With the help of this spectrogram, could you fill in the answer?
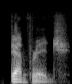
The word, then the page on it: beverage: American English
